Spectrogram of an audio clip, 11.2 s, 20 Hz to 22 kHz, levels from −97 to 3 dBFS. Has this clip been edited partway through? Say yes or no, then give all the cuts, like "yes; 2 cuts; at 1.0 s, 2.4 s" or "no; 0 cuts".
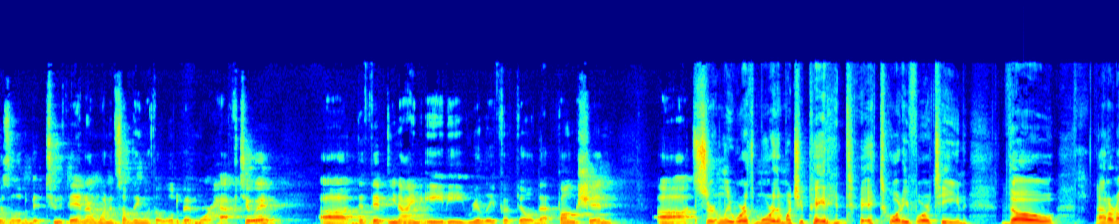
yes; 1 cut; at 6.9 s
